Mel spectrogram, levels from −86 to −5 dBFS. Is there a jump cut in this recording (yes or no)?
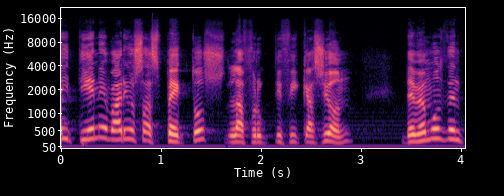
no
